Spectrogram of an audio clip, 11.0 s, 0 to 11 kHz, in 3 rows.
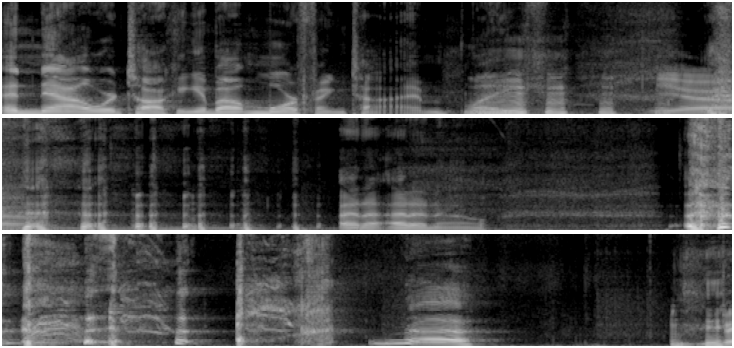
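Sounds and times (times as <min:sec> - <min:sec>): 
speech: 0:00.0 - 0:06.2, 0:07.0 - 0:07.4, 0:09.2 - 0:09.8, 0:10.6 - 0:10.9
laughter: 0:02.4 - 0:05.4, 0:10.6 - 0:10.9
harsh hacking coughs: 0:07.0 - 0:09.2.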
